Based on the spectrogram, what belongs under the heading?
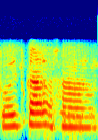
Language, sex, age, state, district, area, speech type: Hindi, female, 60+, Madhya Pradesh, Jabalpur, urban, conversation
